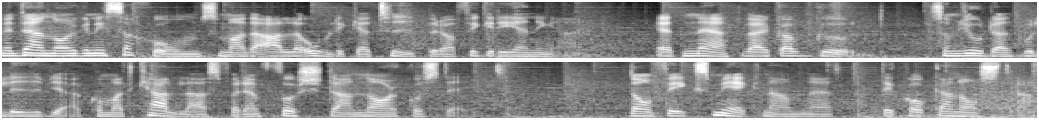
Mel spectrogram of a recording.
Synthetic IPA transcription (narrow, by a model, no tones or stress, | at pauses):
meːd̪ɛnːaɔɾɡanɪsaɧuːnsɔmhad̪ːəalːauːliːkat̪ʰyːpəɾavfɪɡɾeːnɪŋa̰ɾ | ʔɛt̪nɛːt̪væɾkavɡɵ̰ld̪ | sɔmjuːɖəat̪̚bʊliːvɪa̰kʰɔmːat̪kʰalːa̰sfœɖɛnfœʂʈanaɾkʊst̪ɛ̰jt̪ | d̪ɔmfɪkːsmeːknamnət̪d̪ɪkʰɔkanɔst̪ɾa̰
